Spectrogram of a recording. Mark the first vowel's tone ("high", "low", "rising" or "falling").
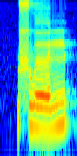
low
